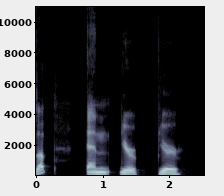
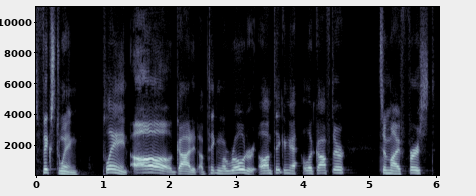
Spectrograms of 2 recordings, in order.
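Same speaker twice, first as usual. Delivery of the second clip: higher-pitched retold eager discovery; excited realization; 7 semitones higher than usual. New soldier working out what rotary means, excited. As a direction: act out the penny dropping, pitch jumping up.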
